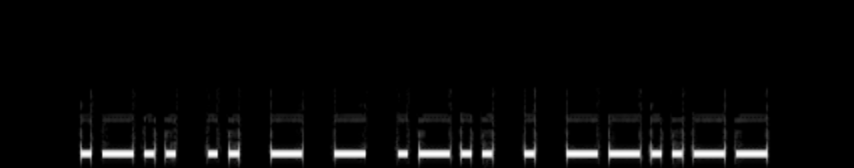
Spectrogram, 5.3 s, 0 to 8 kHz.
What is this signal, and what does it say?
Morse code, heard as a keyed tone, about 18 wpm, 700 Hz. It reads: LITTLE,
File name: 18 WPM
